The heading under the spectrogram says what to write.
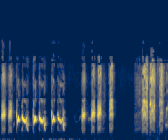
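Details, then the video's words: Sooty-headed bulbul during bird luring: a fast series of clipped chirps and short twisting notes, roughly three per second, mixed with dull knocks and scraping. "pikat BURUNG KUTILANG"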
